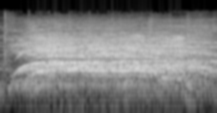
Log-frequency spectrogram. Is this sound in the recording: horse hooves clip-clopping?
no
